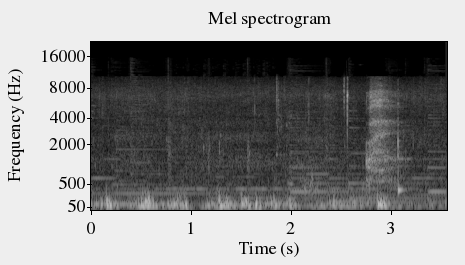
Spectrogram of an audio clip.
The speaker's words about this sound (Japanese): 皆さん聞いてくださいこの波音やっぱりあの波の音ってね癒されるなって、うん、思うわけですよ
